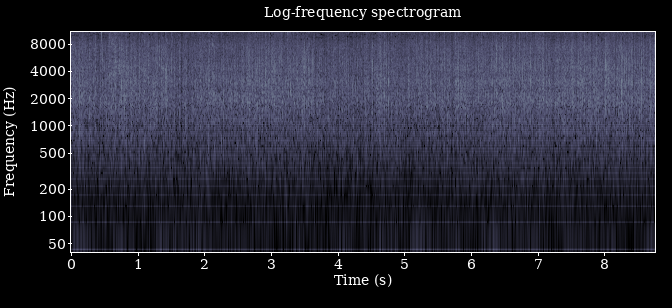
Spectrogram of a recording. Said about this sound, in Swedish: Och ja, det finns väl inget mer att göra än att gå ner till stranden och se om det kanske minskar lite grann regnandet eller hur det blir framöver.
